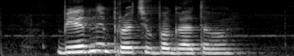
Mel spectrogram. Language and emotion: Russian, neutral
